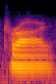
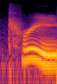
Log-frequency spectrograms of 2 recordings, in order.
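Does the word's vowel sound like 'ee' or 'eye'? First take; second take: eye; ee. First: The word is said with an 'eye' vowel. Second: The word is said with an 'ee' vowel. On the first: It is kept distinct from another term. The speaker calls it right. "so we pronounce it try" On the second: It would be confused with another term. The speaker calls it wrong. "we don't pronounce it tree because then we couldn't distinguish it from binary search trees"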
